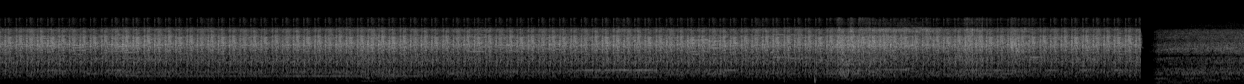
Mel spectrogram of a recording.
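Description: A car engine roars at high speed.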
